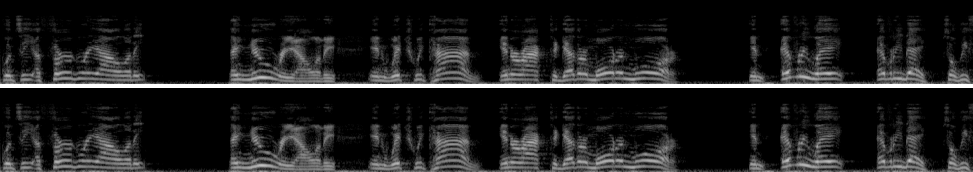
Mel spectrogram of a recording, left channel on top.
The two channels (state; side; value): normal; both; correlation 0.96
